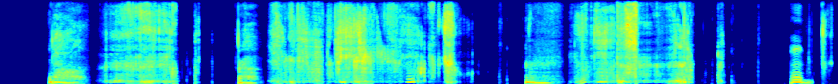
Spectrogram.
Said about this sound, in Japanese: 唾液のやばい音に注目。まずは、ずるずる唾液がおちんちんを這い回る。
